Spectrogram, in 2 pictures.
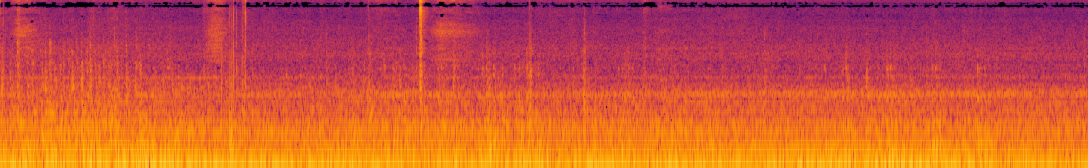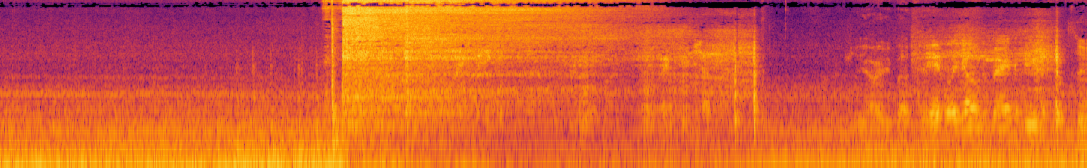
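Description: A boat's engine rumbles low and steady.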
